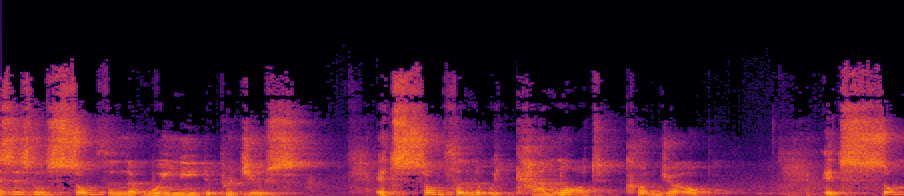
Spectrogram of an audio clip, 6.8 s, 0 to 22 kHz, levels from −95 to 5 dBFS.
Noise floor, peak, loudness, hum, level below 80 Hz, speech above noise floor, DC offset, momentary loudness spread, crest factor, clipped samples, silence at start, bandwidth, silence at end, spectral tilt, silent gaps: -39 dBFS; -2 dBFS; -19 LUFS; none; -64 dBFS; 20 dB; under 0.1%; 14 LU; 18 dB; under 0.1%; 0 s; 15.5 kHz; 0 s; -2.5 dB/octave; none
